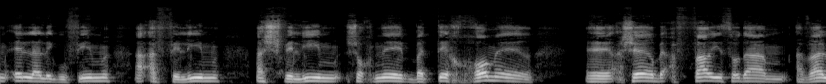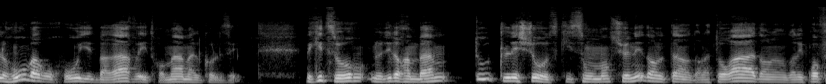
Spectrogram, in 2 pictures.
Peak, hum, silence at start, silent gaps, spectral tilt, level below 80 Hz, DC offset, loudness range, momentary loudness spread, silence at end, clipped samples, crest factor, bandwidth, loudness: -2 dBFS; none; 0 s; none; -5.5 dB/octave; -66 dBFS; under 0.1%; 3 LU; 10 LU; 0 s; under 0.1%; 18 dB; 12 kHz; -21 LUFS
